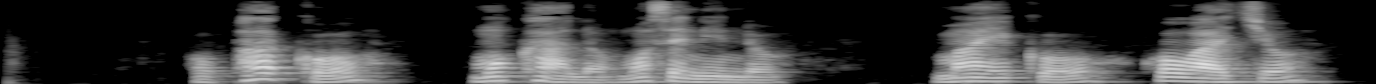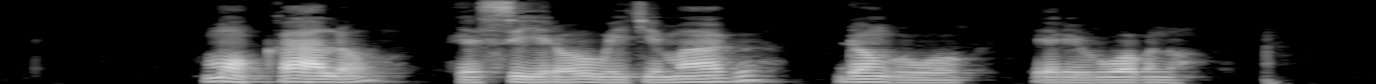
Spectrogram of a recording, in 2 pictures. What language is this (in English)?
Luo (Kenya and Tanzania)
